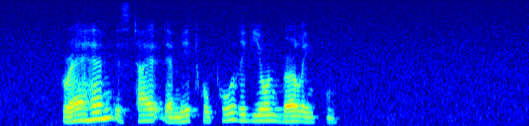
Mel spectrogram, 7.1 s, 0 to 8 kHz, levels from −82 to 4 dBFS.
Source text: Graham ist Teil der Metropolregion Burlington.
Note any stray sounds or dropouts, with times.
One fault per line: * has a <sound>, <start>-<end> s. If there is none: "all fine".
all fine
